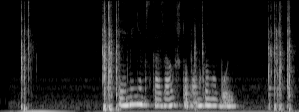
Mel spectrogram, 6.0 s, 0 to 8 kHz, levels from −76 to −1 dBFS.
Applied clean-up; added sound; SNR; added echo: none; Telephone; 6 dB; reverberation time 0.4 s.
